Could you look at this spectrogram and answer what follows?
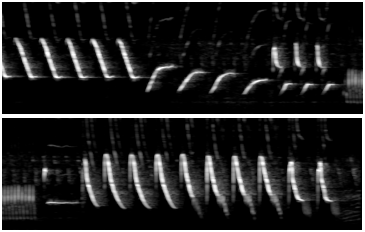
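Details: Canary's long speedy roll, sung to coax young and stuck canaries into replying: falling whistled sweeps, lower rising slurs, a harsh buzzy patch, then a fresh series of loud descending sweeps.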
